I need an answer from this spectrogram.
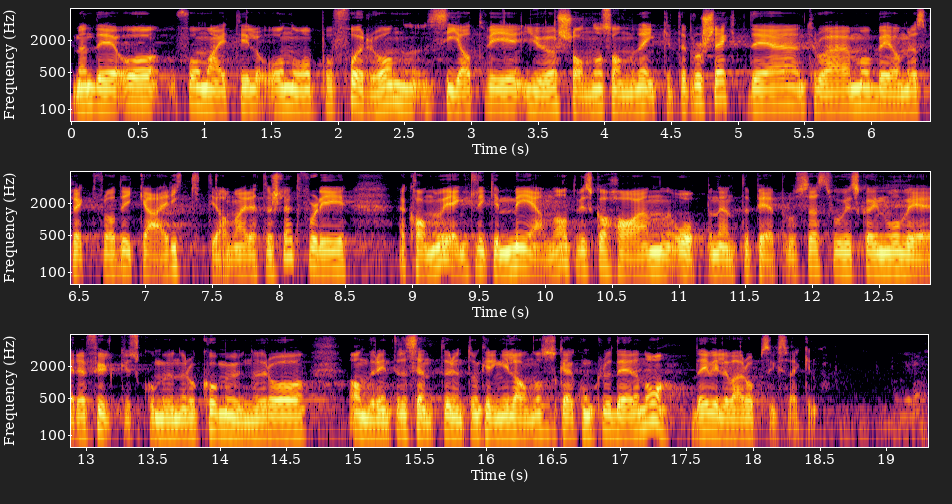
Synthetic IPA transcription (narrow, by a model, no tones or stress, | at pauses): mɛnd̪ɛʔɔfoːmæɪt̪ʰɪlɔ̰noːpʰɔfɔɾhɔnsiːɑt̪ʋɪjøːʂɔnːɔsɔnːmɛd̪ɛɛŋkəlt̪əpʰɾʊʂɛkt̪d̪ɛt̪ʰɾuːɾjæɪmɔbeːɔmɾɛspɛkt̪fɔɾɑt̪̚d̪ɛɪkːəæ̰ɾɪkt̪ɪɑ̰ʋmæɪɾɛt̪ːɔʂɭɛt̪ːfɔɖiːjæɪkʰɑnjʊeːɡənt̪lɪɪkːəmeːnəɑt̪ʋɪskɑlhɑːɛnoːpənɛnt̪ɛpʰeːpʰɾʊsɛsːʋʊɾʋɪskɑlɪnʋɔlʋeːɾəfʏlkəskʰʊmʉːnəɾɔkʰʊmʉːnəɾɔʔɑnd̪ɾəɪnt̪əɾəsɛnt̪əɾʉnt̪ɔmkʰɾɪŋːɪlɑnːəsɔskɑjæɪkʰʊŋklʉd̪eːɾənoːd̪ɛʋɪld̪əʋæːɾəɔpsɪkt̪sʋḛːkənːə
